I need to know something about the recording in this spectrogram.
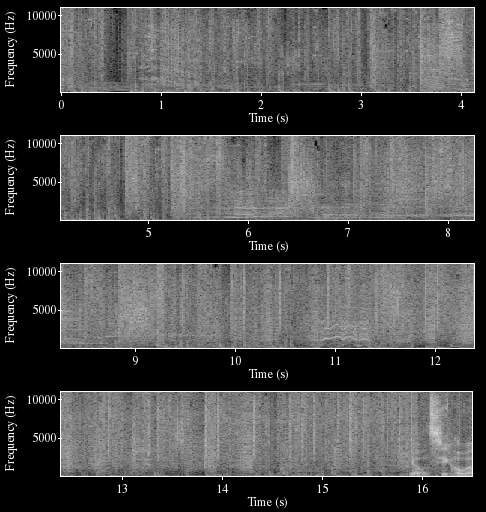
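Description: Horses gallop with heavy, rapid hoofbeats.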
